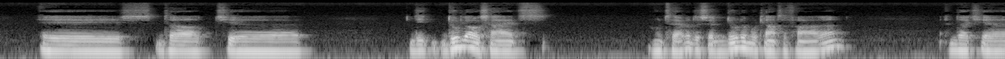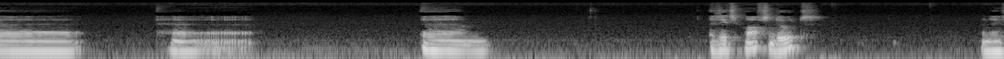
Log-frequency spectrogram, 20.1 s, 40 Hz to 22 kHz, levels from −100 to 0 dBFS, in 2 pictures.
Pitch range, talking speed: 90-100 Hz, 75 wpm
